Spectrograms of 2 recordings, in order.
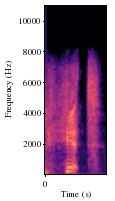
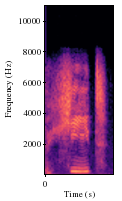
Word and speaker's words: hit: right let's go to the word hit instead of heat this is when when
